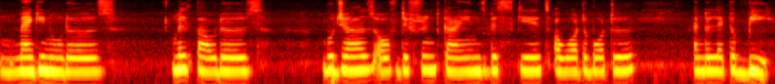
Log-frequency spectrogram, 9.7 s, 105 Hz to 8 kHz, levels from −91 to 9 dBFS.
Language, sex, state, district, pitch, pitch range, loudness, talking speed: English, female, Sikkim, Gangtok, 210 Hz, 205-230 Hz, -18 LUFS, 100 wpm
